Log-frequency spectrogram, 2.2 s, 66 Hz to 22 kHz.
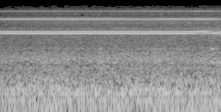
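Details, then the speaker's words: LG Multi V IV VRF outdoor unit after compressor and inverter board replacement for a CH29 inverter compressor over-current error. After vacuum mode and a reset, the inverter compressor starts, giving an even low hum with a faint steady whine: normal running. "We needed the compressor to start. For a fact that the compressor even started, that is a good sign."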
